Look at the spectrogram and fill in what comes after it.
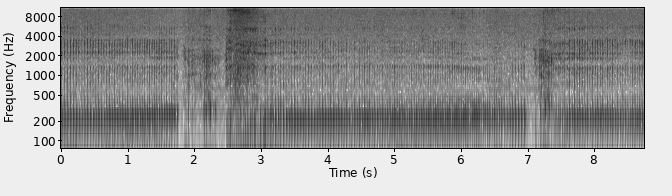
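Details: A leopard being scratched, making a steady, low, rapidly pulsing purr-like rumble held for several seconds, broken by two short pauses with rustling between.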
